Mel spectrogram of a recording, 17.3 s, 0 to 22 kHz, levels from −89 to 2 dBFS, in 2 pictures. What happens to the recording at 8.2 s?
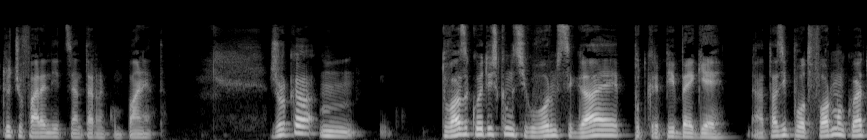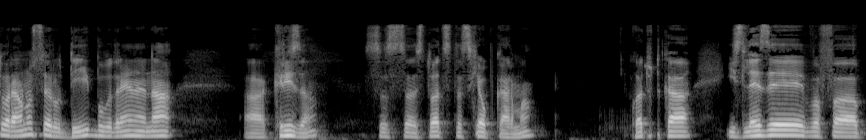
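Nothing goes wrong at 8.2 s; the speech carries on intact through that moment, with no dropout, click or other disturbance to be heard.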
